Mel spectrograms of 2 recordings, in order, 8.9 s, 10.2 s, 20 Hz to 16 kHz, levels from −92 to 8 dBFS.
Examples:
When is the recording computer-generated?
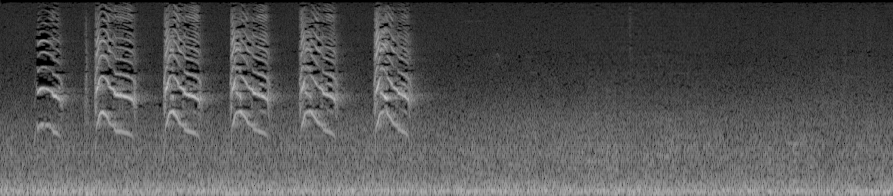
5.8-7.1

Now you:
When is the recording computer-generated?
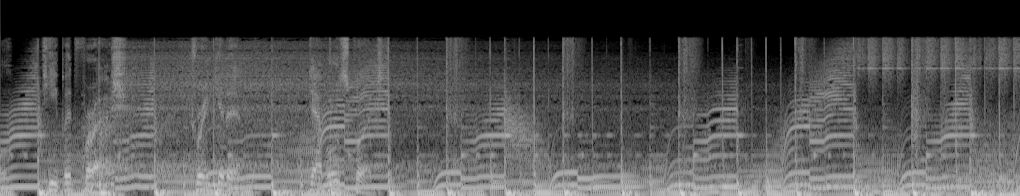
0.9-1.5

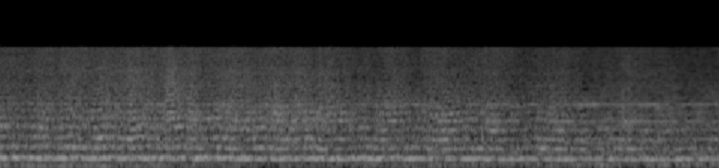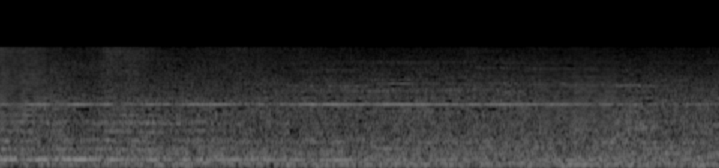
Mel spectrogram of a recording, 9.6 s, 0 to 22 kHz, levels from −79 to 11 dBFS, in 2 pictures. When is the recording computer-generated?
3.9-5.1; 8.4-8.9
